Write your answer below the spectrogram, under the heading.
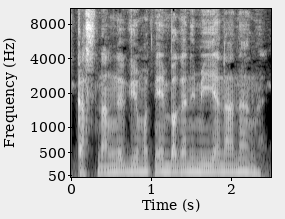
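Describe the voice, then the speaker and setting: A man's voice: medium pitch, level tone, fairly quick, a little mellow, a little hiss or hum, natural voice. A man acting an earnest, devoted young son. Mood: earnest, resolute. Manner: earnest, respectful. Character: devoted, respectful young son in love, quietly resolute. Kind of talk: radio drama acting.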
